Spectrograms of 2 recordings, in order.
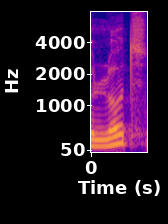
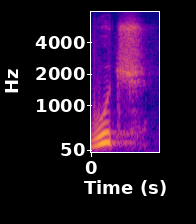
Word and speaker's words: Łódź: vous avez vient aussi, alors excusez-moi, je le prononce à la française, vous nous avez appris tout à l'heure comment le prononcer en polonais, l'école de Łódź, donc Łódź. Oui, beaucoup, j'ai appris beaucoup à Łódź,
